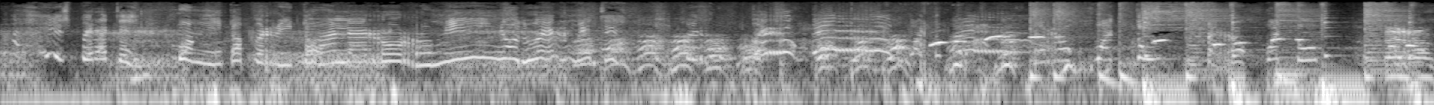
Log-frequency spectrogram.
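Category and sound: animal, dog barking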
